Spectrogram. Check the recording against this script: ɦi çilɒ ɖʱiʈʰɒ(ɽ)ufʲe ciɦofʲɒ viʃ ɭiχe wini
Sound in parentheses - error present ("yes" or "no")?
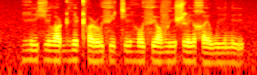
yes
